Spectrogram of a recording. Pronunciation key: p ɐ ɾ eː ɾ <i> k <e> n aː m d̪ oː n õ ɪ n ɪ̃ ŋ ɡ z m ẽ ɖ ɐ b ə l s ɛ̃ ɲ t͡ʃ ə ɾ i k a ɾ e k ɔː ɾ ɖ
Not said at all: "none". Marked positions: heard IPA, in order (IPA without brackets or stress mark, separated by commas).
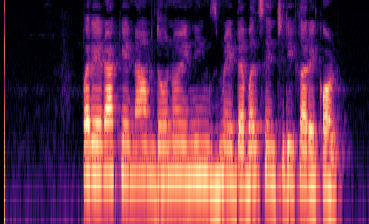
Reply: a, e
